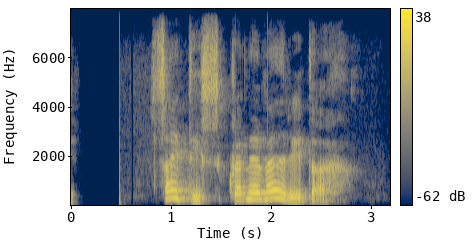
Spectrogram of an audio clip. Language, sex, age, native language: Icelandic, female, 30-39, Icelandic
